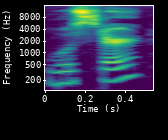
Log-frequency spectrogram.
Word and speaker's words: Worcester: like Worcester, which has a bunch of letters that aren't pronounced, and that's fine.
